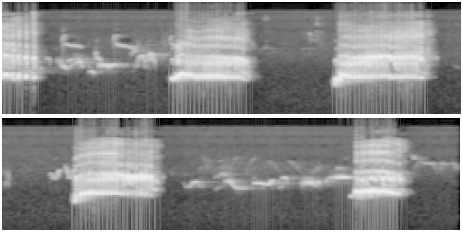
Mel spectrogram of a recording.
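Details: Raccoon voicing a series of five harsh, pulsed, harmonic trills roughly every one and a half seconds, interspersed with soft, wavering high whistles and chirps.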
